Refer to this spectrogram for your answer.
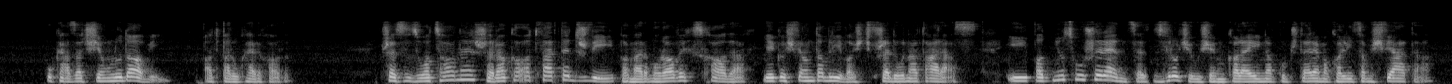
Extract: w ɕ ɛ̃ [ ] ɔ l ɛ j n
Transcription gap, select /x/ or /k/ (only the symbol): k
